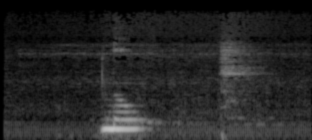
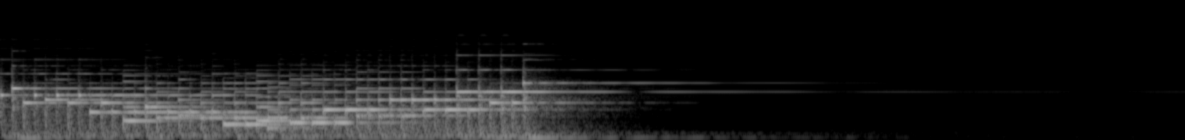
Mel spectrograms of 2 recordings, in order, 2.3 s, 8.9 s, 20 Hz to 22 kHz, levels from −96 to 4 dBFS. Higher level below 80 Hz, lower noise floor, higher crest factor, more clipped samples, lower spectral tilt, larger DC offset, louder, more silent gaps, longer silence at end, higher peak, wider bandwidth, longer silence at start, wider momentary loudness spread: second, -72 dBFS vs -62 dBFS; second, -63 dBFS vs under -90 dBFS; about the same, 16 dB vs 16 dB; neither; second, -4 dB/octave vs -7.5 dB/octave; neither; about the same, -33 LUFS vs -34 LUFS; neither; second, 0.45 s vs 4.25 s; about the same, -20 dBFS vs -22 dBFS; first, 16 kHz vs 7.4 kHz; first, 0.75 s vs 0 s; first, 22 LU vs 8 LU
